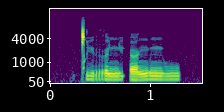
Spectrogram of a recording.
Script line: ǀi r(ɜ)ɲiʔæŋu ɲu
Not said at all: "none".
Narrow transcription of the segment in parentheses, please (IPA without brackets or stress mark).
ɜ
